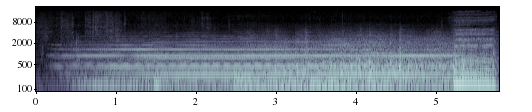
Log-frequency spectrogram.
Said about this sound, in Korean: 기차 타고 어디론가 가고 싶으시죠? 기차가 경적을 울리면서 레일 위를 달리는 소리입니다.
